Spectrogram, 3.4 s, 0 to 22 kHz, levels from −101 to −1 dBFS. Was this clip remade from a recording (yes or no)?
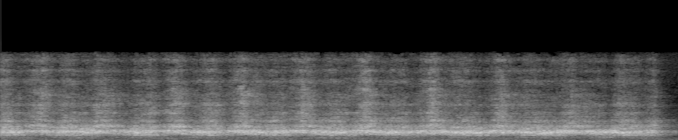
no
